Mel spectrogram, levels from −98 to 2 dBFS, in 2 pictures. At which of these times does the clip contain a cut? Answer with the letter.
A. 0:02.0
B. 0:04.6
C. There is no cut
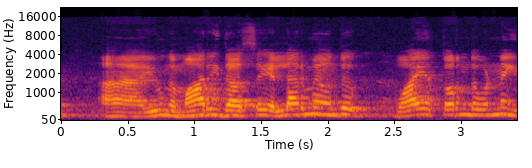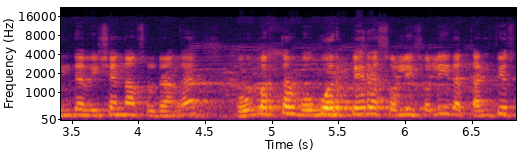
C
